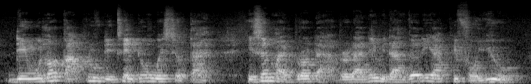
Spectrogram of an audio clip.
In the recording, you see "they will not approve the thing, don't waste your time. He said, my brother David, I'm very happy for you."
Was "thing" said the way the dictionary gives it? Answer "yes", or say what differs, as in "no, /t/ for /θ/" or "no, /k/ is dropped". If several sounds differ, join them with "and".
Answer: no, /t/ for /θ/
